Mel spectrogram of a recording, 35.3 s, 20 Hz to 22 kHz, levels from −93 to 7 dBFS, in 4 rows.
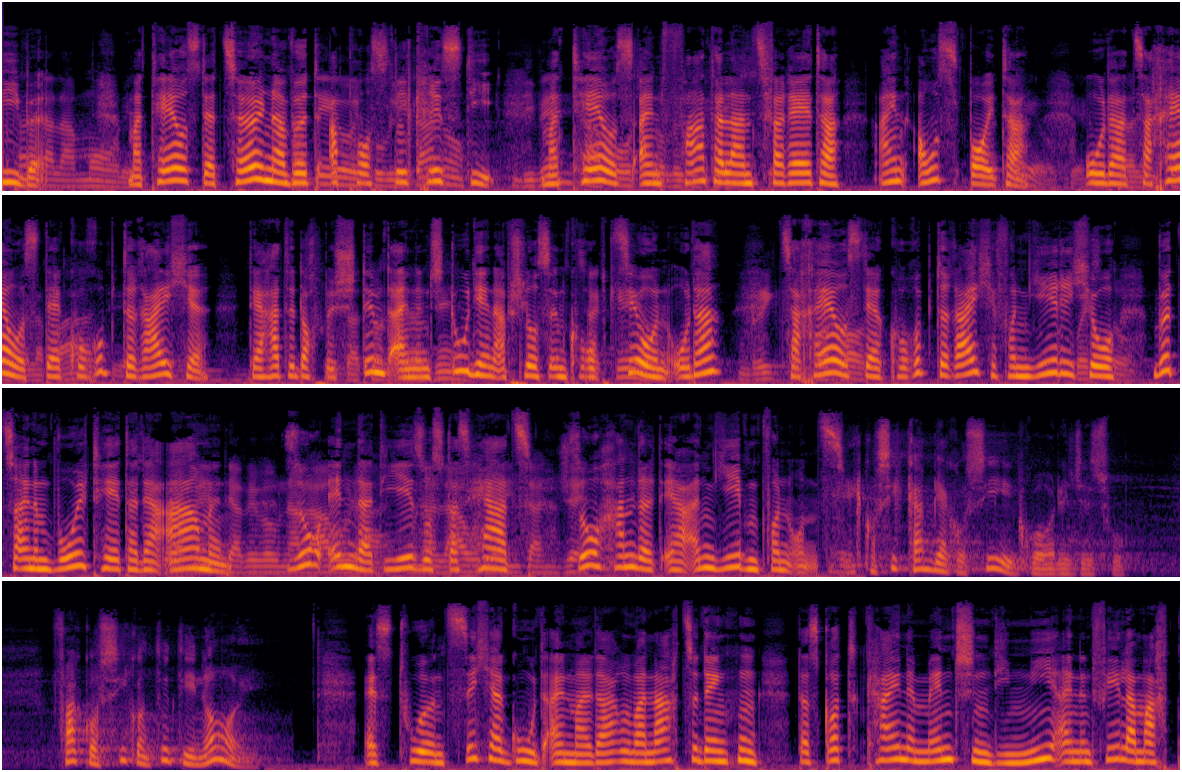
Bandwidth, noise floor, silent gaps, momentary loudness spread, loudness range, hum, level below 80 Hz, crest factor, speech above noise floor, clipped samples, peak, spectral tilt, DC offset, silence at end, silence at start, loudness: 14 kHz; -60 dBFS; none; 10 LU; 8 LU; none; -48 dBFS; 18 dB; 36 dB; under 0.1%; -6 dBFS; -5.5 dB/octave; under 0.1%; 0 s; 0 s; -24 LUFS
